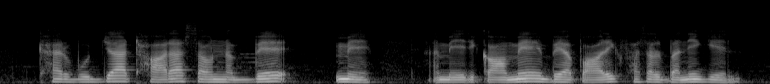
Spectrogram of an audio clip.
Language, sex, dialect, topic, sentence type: Maithili, male, Bajjika, agriculture, statement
